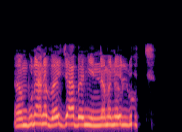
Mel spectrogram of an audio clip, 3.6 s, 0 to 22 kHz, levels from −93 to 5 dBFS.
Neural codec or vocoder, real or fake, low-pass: none; real; 5.4 kHz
